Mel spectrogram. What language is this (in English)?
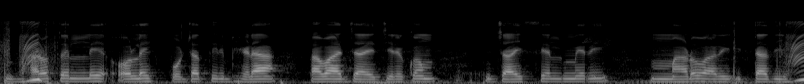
Bangla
